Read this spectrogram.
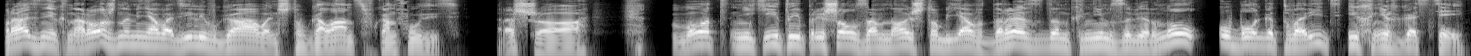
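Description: A man's voice: medium pitch, animated, slow pace, no echo, studio quality. An actor playing a garrulous, self-deprecating, folksy old-time Russian storyteller in a one-man audio play. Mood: rueful, chatty. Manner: colloquial, rambling, folksy.

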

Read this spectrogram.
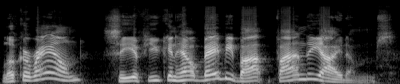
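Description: A man's voice: high-pitched, sing-song, a little slow, creaky, pushed and bright. A man reading a children's story aloud in a sing-song way, prompting the young listener with questions. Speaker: storybook reader.

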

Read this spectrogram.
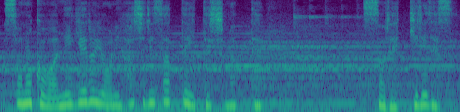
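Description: A woman playing an earnest, troubled middle-aged caretaker in a game cutscene, speaking politely in measured, halting phrases. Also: medium pitch, music in the background, natural voice. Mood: troubled, confiding. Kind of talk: dramatic game cutscene acting.

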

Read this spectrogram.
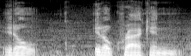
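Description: A man's voice: medium pitch, fairly even intonation, slow pace, faint music behind. Young man talking loosely, voice worn. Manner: loose, rambling, swears freely. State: voice weakened from treatment. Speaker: streamer. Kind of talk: casual vlog talk to camera. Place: home streaming room, indoors.

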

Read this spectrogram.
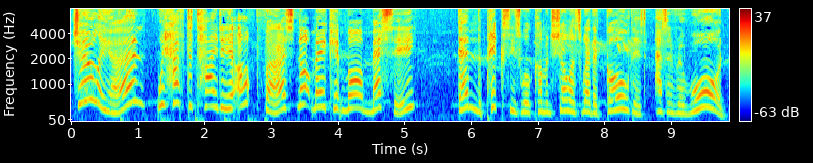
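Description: A woman's voice: sits high, animated, a little slow, a bit bright. A woman with a British accent playing an earnest, sensible little schoolgirl in a children's cartoon, childlike and matter-of-fact.

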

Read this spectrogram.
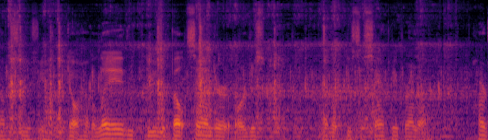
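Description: A man with a head cold, casually talking through a workshop ring build in a relaxed way with fillers. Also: on the low side. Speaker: maker showing a ring build. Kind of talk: casual workshop tutorial voice-over. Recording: voice-over with clear music behind.

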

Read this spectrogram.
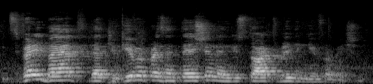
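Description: A man from Portugal with a Portuguese accent, whose first language is Portuguese, giving a lively lecture on presenting and often asking the audience rhetorical questions. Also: a little high, fast talker, slight background noise. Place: lecture room. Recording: echoey room, speaker far from the mic.

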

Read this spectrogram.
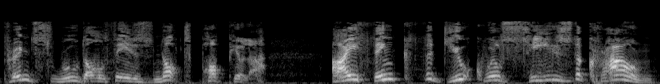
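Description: Husky, excitable army colonel. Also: male voice, fairly high pitch, dry recording, muffled recording, voice pushed up, heavily acted. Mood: grave, urgent. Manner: emphatic, drawn-out, urgent delivery. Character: bold, excitable, commanding male army colonel. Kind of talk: audiobook character dialogue.

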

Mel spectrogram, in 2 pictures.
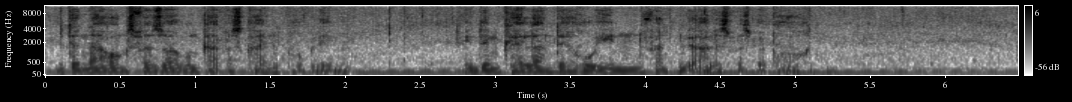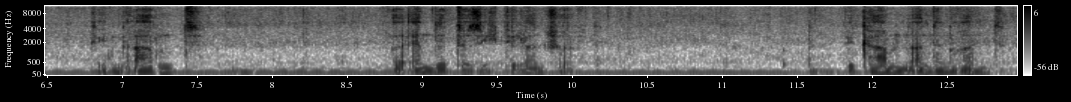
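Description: Gravelly male audio drama narrator. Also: fairly low pitch, steady tone, normal speed, pauses often, over music. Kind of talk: scripted first-person story narration.

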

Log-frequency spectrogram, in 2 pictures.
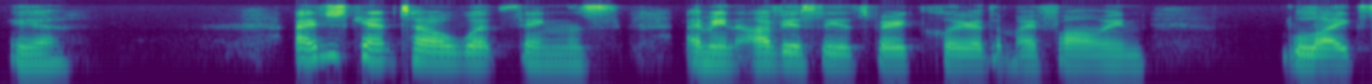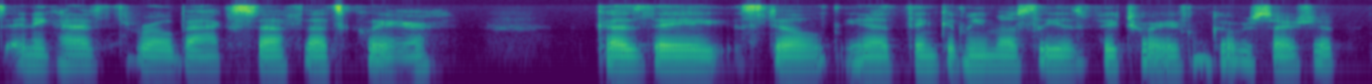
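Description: A woman in her thirties with a hoarse, strained voice, chatting casually as a podcast guest with lots of fillers. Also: deep voice, fairly even intonation, normal speed, darkish tone, dry recording, highs cut off. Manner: chatty, rambling with many fillers. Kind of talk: casual conversation.

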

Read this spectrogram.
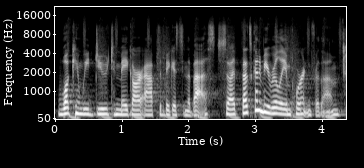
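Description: A woman's voice: on the low side, fast talker, big-room sound, faint music behind. A young American woman giving casual, conversational commentary as a podcast segment presenter. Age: young adult. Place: small dark indoor studio. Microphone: close microphone on desk stand.

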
